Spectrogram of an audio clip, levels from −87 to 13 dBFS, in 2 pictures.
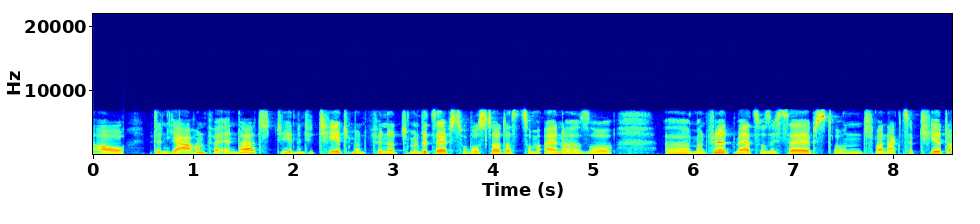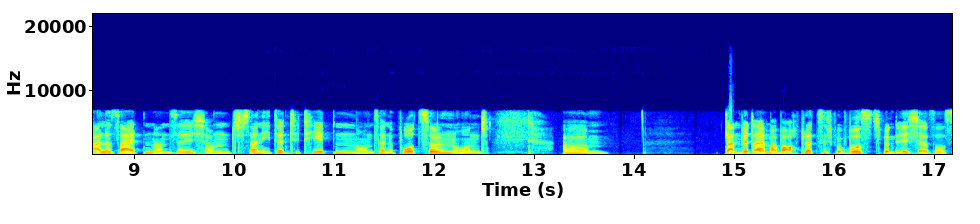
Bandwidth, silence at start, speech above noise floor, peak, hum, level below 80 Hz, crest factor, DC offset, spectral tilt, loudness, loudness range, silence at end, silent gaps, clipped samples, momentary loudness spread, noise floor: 8 kHz; 0 s; 41 dB; 0 dBFS; none; -54 dBFS; 18 dB; under 0.1%; -3.5 dB/octave; -19 LUFS; 3 LU; 0 s; none; under 0.1%; 10 LU; -60 dBFS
